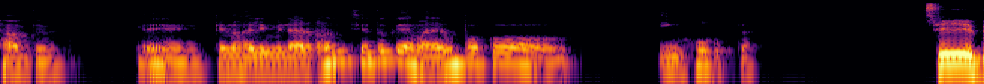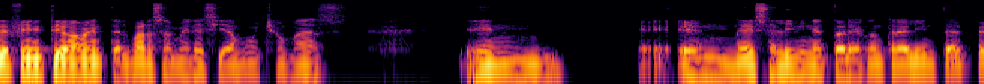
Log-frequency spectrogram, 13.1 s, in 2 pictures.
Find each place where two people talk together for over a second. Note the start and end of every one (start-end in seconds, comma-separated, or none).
none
